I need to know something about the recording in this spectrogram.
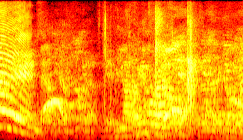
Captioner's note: cheers quickly die again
